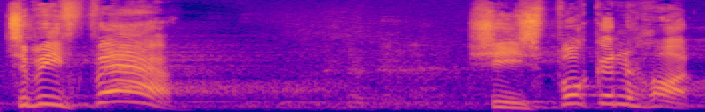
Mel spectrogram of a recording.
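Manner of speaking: loud, high opening shout from a heckler; imitated furious Newcastle heckle; really angry Geordie. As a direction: call out indignantly as an angry Geordie fella. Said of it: "really angry like this".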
